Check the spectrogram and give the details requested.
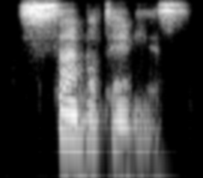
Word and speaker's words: simultaneous: it if the if the syllable was s am Sim then that would be different but it's not it's SI that's the syllable therefore you have to say the name of the vow so same for biological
